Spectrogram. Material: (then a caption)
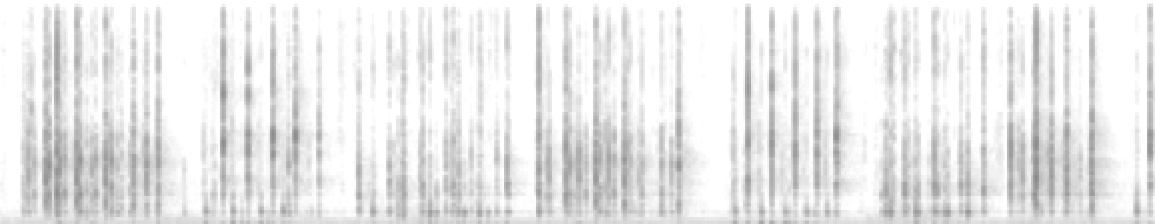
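Plastic. A hollow black plastic gamepad held in both hands gives rapid, bright clicks as fingertips press its buttons and tap the casing. The dry, short taps come in bursts with brief pauses, over a faint steady low hum.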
